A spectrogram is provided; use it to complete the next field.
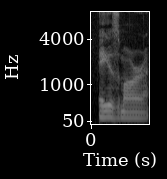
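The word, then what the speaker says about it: Aasimar: How do I pronounce it again? Asimar? Listener. I hear Asmar, Asimar, Asmer.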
